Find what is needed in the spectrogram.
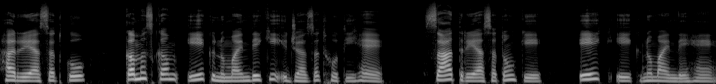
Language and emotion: Urdu, neutral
